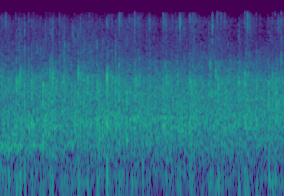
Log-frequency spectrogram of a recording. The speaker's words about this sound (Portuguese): os voluntários do Zoi, os voluntários na direção do culto, do louvor, os que servem na recepção, os que servem no ministério infantil, na transmissão, você pode aplaudir o Senhor pela vida deles, tantos servos aqui dessa igreja?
